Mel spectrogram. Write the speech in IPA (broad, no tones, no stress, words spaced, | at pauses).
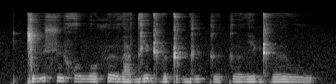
ǀysyfʊβo θøða diɖʱøʈʊ ɡy kʏkøði ɖʱøβu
